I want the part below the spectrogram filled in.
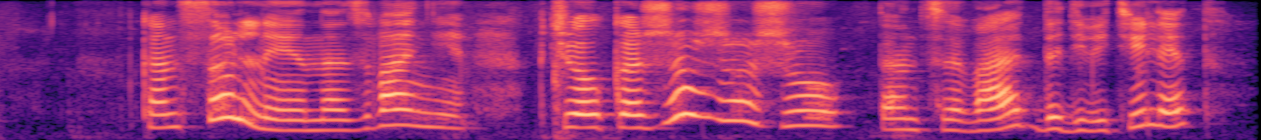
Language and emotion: Russian, positive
